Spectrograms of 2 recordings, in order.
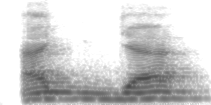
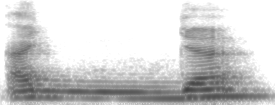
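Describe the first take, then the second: First: The middle consonant is pressed lightly, without force. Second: The middle consonant is pressed firmly against the palate. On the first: The speaker calls it wrong. "Kalau tidak tekan" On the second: The speaker calls it right. "Tapi kalau tekan sedikit"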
